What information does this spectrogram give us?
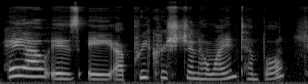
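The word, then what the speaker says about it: heiau: for that it's pronounced heo it's h e i a u and here an EI is used for the a sound so this is the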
